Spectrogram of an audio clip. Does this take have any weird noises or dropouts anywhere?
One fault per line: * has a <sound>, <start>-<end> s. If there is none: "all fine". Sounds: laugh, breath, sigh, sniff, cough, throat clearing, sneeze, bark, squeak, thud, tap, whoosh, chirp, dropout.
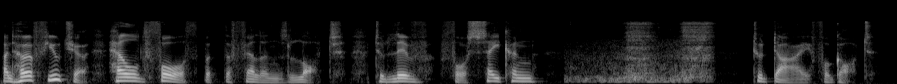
* has a sniff, 5.6-7.2 s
